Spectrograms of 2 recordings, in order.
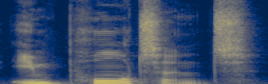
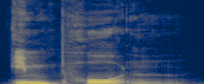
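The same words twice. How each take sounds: First: The t sound is clearly pronounced. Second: The t sound is dropped. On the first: "영국식으로 우리가 T 발음 살려가지고" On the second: "T가 먹히는 발음이 돼서"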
